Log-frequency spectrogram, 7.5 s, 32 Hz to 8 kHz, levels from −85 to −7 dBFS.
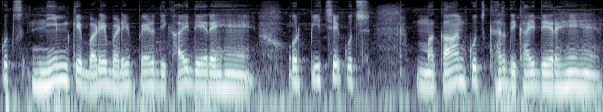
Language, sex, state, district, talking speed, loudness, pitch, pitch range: Hindi, male, Rajasthan, Bikaner, 160 wpm, -16 LUFS, 115 Hz, 110-140 Hz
